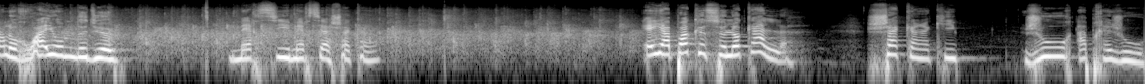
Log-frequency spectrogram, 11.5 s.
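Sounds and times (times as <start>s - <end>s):
speech: 0.0s - 1.3s, 2.3s - 3.9s, 6.4s - 8.0s, 8.7s - 9.7s, 10.3s - 11.4s
audience applause: 0.0s - 6.6s.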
